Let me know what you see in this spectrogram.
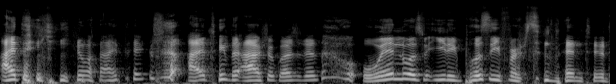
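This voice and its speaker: A man's high-pitched, raised and projected voice, bright and sharp in tone, at a moderate pace with ordinary pitch variation. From Surrey, British Columbia, Canada. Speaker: podcast host. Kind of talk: casual chat.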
